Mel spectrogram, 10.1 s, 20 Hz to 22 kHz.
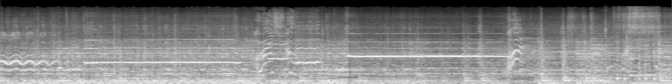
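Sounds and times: drum and bass accompaniment: 0.0s - 10.0s.

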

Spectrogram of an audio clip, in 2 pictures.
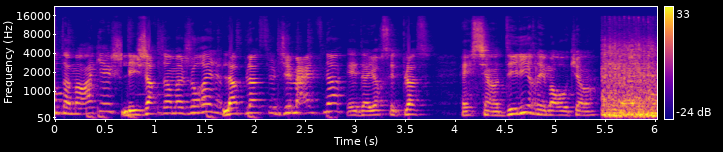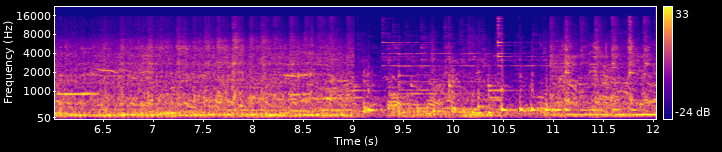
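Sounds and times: crowd hubbub: 5.5s - 12.0s.

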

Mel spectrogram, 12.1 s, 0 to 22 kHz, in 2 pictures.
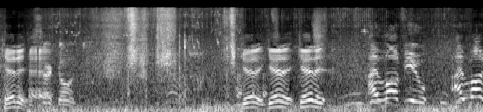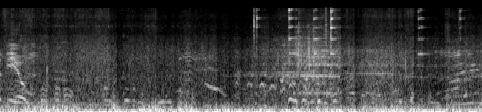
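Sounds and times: voices calling out faintly: 0.0s - 12.0s
wind rumble on microphone: 0.0s - 12.0s.

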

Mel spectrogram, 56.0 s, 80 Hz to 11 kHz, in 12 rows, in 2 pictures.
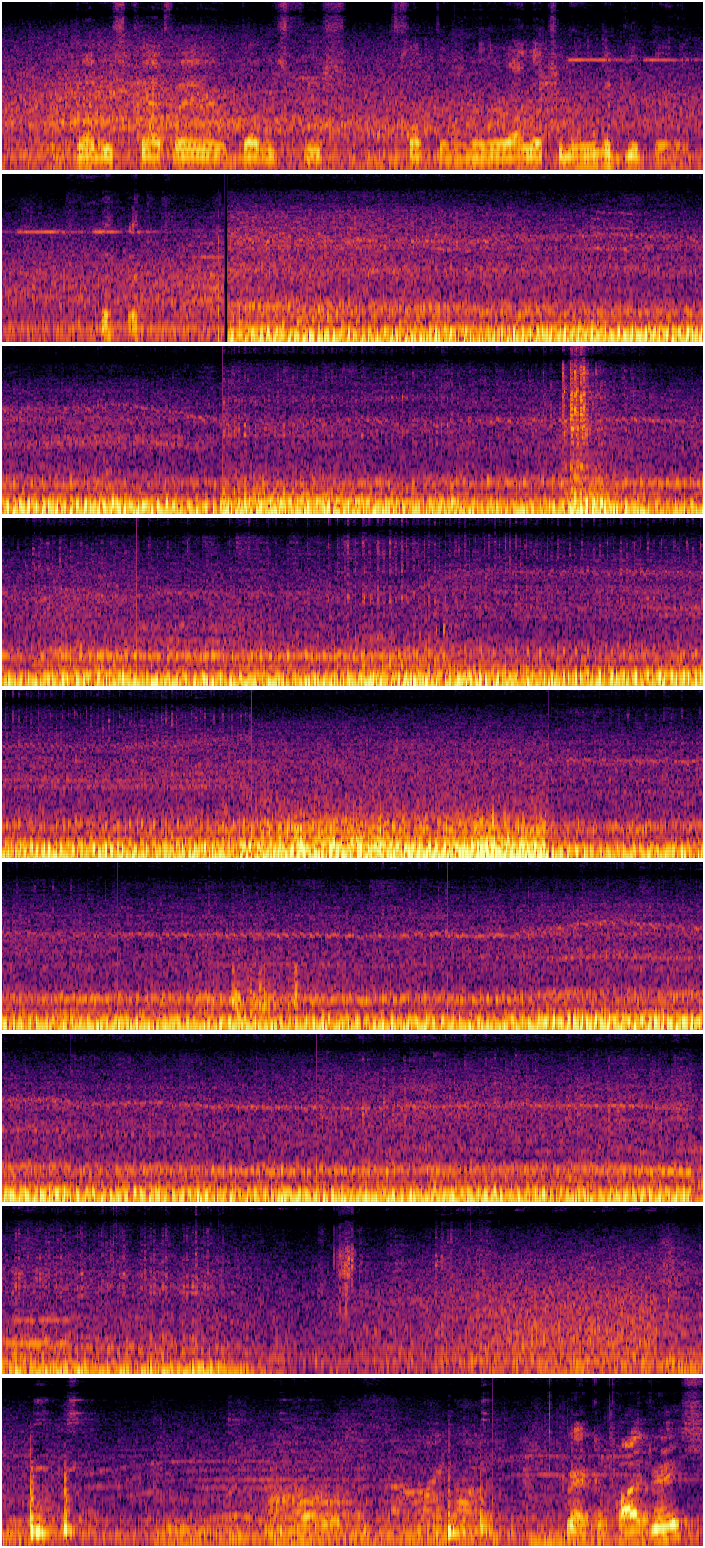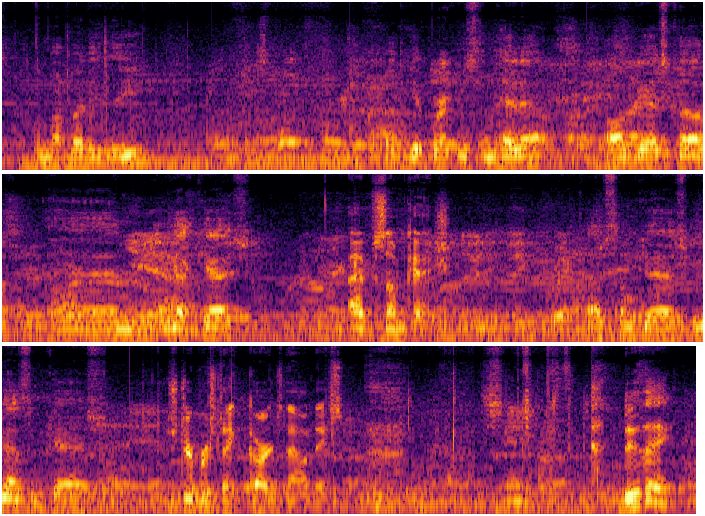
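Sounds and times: wind and road noise: 0.0s - 39.1s
motorcycle engine running: 6.2s - 34.6s.

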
